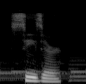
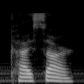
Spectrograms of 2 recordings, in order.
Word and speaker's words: Caesar: the English pronunciation is Caesar Caesar Caesar In classical Latin the pronunciation is kaisar kaisar presenting the meaning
